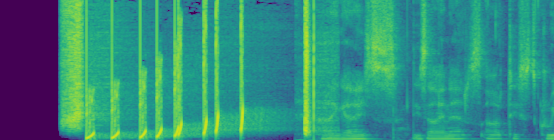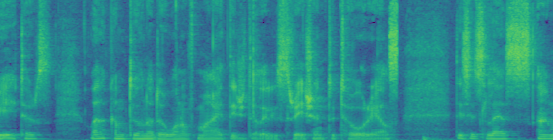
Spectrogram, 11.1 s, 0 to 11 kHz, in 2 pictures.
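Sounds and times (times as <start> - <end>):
pops sliding upward in pitch: 0.6 - 3.3.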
